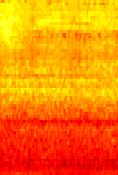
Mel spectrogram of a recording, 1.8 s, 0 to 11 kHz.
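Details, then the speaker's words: Toshiba 19HV10E LED TV: constant loud hiss from audio output, no clear program sound, worse once warm; noisy audio fault, cause unknown. "Suaranya sangat berisik coba Fauziah kita mood kita mood kami posisi kita mood suaranya tidak bisa jernih nasib bernoise"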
